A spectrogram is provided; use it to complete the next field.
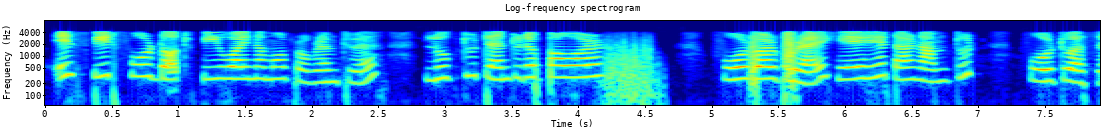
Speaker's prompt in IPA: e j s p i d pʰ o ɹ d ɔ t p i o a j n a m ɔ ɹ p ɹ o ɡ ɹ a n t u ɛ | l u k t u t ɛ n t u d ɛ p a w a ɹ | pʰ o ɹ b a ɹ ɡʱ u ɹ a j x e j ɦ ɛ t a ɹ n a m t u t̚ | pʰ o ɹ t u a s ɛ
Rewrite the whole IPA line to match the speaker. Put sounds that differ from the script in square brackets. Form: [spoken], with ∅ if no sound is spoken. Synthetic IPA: e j s p i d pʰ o ɹ d ɔ t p i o a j n a m ɔ ɹ p ɹ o ɡ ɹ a [m] t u ɛ | l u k t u t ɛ n t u d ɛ p a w a ɹ | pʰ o ɹ b a ɹ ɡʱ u ɹ a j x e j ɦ ɛ t a ɹ n a m t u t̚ | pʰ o ɹ t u a s ɛ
